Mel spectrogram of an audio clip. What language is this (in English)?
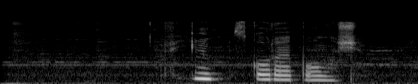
Russian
